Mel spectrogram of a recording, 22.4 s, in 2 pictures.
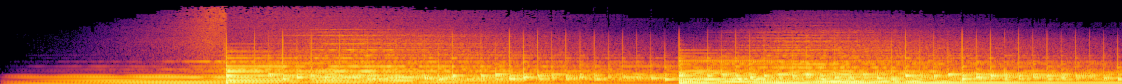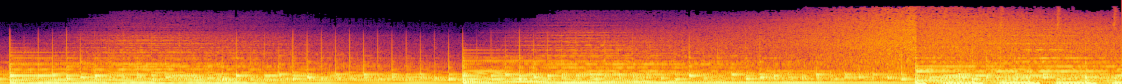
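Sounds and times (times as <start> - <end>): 
technology documentary music: 1.2 - 22.4.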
